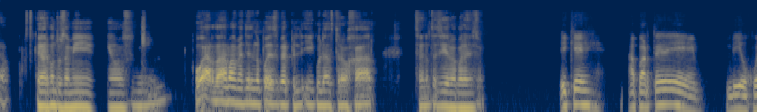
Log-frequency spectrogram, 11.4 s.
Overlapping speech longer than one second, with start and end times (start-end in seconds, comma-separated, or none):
none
